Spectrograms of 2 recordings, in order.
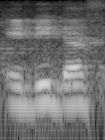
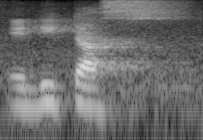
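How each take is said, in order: First: The middle consonant is a d sound. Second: The middle consonant is a t sound. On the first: The speaker calls it wrong. "don't pronounce it as Adidas. It is not Adidas" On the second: The speaker calls it right. "It is Aditas"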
